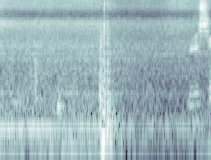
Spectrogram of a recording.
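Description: A car trunk lid slams shut with a single thud.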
